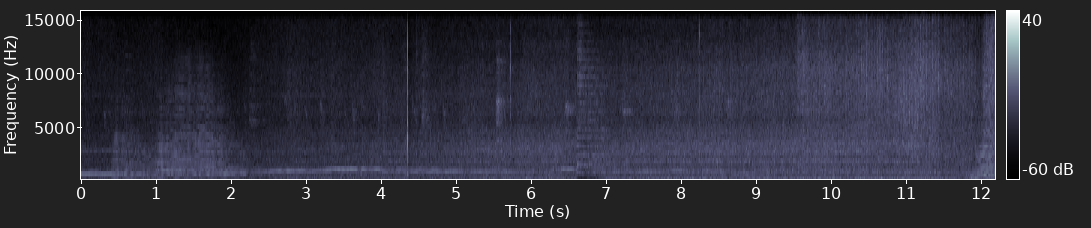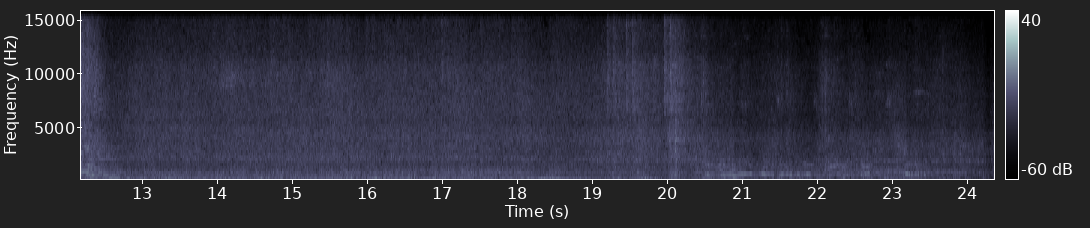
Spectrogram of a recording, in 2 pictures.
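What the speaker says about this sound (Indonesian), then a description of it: "sambil kita tunggu ini melintas kereta api Blambangan Express" The Blambangan Express passenger train rolls past with a steady, loud rumble, its horn blasting near the start, again midway and once more near the end.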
